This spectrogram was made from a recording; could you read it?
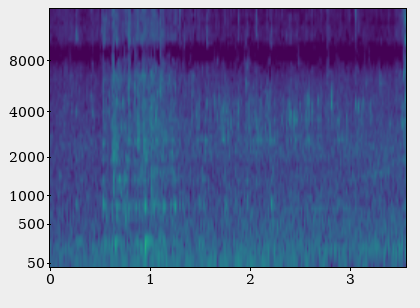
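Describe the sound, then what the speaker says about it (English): Water drains slowly out of an electric water heater being changed at a mini golf course, giving a soft, continuous trickle and splash with a few brief drips and gurgles early on. "I'm just waiting for the rest of this water to drain."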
